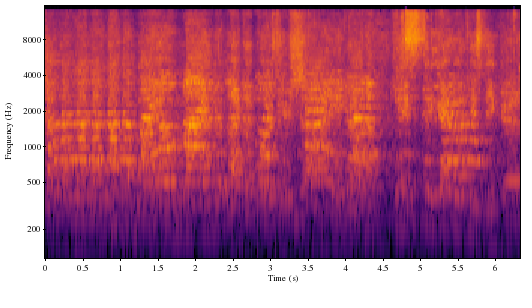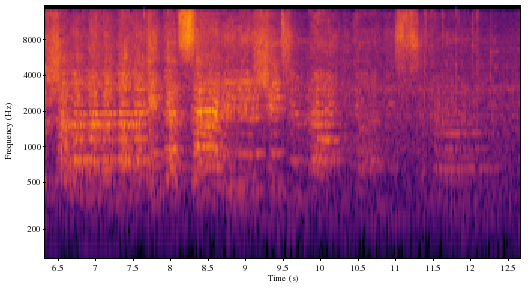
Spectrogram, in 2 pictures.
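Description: A mixed a cappella group of male and female voices singing together in harmony, with no instruments. The voices come in together at full strength at once and thin out and fall quieter about ten seconds in.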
